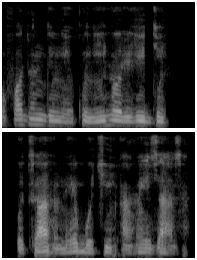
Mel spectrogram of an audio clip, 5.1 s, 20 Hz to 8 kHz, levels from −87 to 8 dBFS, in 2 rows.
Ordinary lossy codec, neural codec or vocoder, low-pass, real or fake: none; codec, 44.1 kHz, 7.8 kbps, Pupu-Codec; 7.2 kHz; fake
